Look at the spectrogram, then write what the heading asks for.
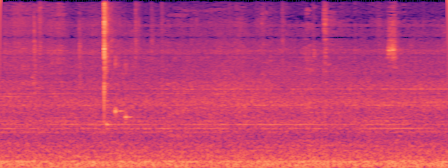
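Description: Steady low rumble of a high-speed train running at speed, heard inside the passenger carriage, with one sharp click about a second and a half in.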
